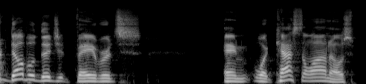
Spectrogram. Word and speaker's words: Castellanos: And what Castellanos with pronounced with the L's, not Yanos, right?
